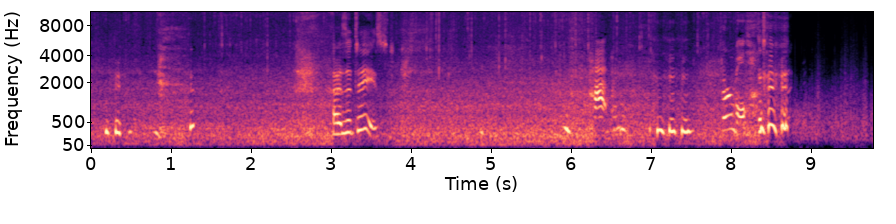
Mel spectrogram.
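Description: Water trickles and splashes from a small fountain.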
